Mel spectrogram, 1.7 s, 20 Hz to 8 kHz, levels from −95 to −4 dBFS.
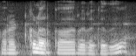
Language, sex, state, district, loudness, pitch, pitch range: Tamil, male, Tamil Nadu, Kanyakumari, -17 LUFS, 130 Hz, 130-150 Hz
